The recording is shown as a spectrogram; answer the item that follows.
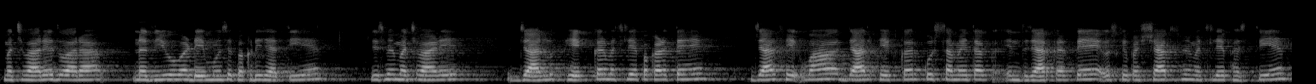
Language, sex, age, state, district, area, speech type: Hindi, female, 18-30, Madhya Pradesh, Betul, rural, spontaneous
